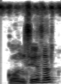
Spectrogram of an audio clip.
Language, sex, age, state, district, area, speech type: Urdu, male, 30-45, Uttar Pradesh, Saharanpur, urban, spontaneous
